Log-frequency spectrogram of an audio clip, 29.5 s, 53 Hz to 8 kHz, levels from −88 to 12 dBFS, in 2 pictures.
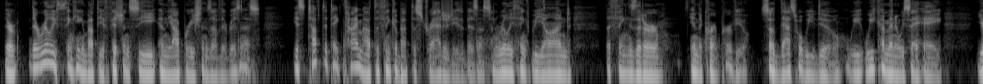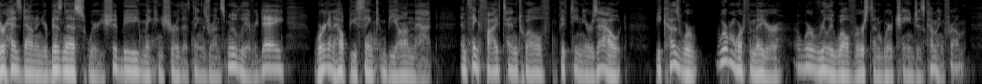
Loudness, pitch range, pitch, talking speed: -29 LUFS, 95-125 Hz, 110 Hz, 210 wpm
